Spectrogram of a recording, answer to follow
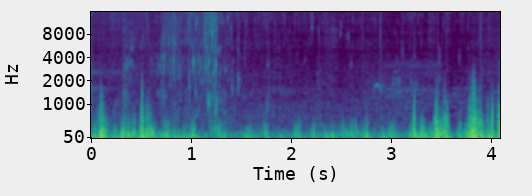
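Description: Irregular clanks and knocks of a heavy rusted chain being handled against a wooden dock, growing denser near the end.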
